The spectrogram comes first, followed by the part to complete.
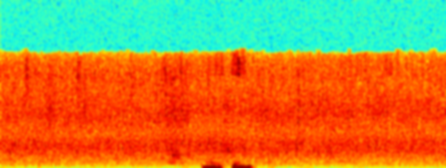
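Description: Mostly a faint, steady background hiss, with one brief two-syllable spoken utterance about two seconds in.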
